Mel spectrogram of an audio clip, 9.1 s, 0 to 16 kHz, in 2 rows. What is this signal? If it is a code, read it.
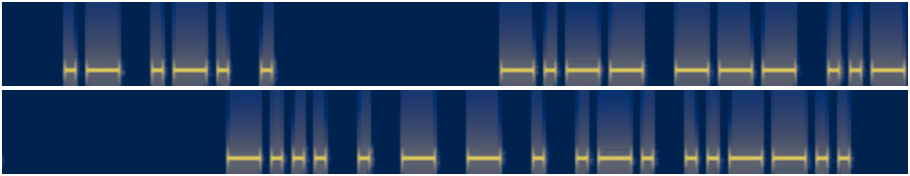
Morse code, heard as a keyed tone, about 23 wpm, 700 Hz. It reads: ARE YOU BETTER?
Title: 3x Word-Spacing - Sentences from Top 400 Words - 22wpm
